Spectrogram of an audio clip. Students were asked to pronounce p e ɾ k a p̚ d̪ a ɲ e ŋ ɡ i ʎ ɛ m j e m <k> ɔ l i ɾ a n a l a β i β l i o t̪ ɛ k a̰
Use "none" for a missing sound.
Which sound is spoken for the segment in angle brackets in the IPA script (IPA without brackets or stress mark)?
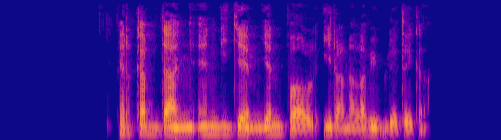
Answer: p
